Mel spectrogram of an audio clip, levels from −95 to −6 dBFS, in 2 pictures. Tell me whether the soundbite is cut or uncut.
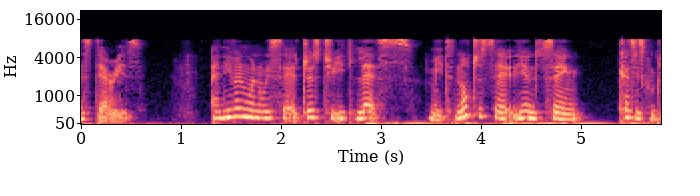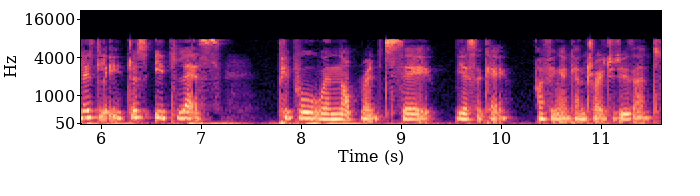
uncut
